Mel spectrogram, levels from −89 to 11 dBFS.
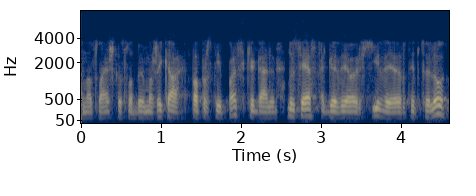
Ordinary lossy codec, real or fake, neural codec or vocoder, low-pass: MP3, 48 kbps; fake; codec, 16 kHz, 4.8 kbps, FACodec; 7.2 kHz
